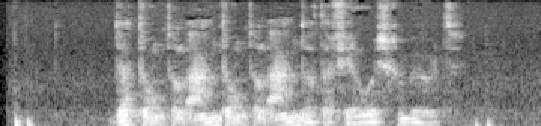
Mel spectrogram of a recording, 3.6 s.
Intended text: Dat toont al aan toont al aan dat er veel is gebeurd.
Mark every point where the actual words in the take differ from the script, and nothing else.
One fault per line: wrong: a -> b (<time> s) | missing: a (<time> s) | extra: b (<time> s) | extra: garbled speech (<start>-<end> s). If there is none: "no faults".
no faults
